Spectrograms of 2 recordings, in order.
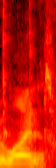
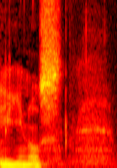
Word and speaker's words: Linus: When I speak Finnish, it's Linus. When I speak English, it's Linus. And I really don't care how people pronounce my name.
